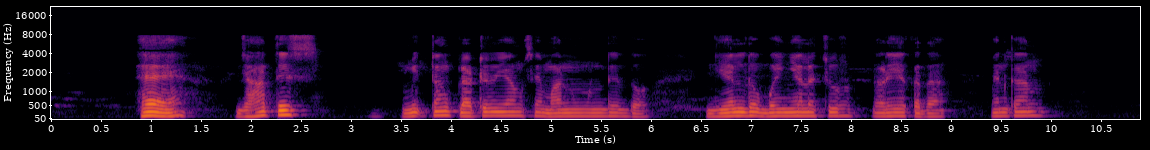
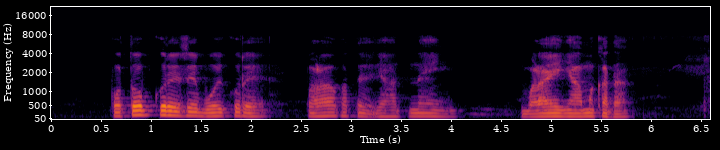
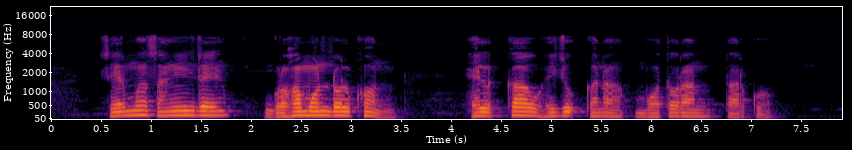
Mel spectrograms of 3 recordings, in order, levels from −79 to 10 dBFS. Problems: none marked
